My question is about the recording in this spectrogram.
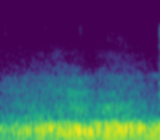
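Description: A steady low rumbling noise, louder than the speech around it, with most of its weight in the bass and no clear pitch.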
